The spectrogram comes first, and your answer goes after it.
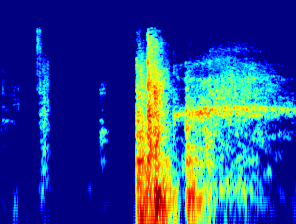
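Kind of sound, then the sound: household object, door closing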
